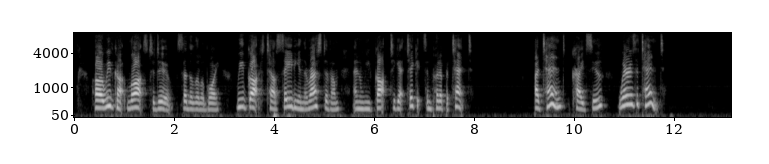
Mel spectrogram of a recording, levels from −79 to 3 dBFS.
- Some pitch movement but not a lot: Yes, average, 4.4 semitones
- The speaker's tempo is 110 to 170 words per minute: No, average, 180 wpm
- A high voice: Yes, high, 225 Hz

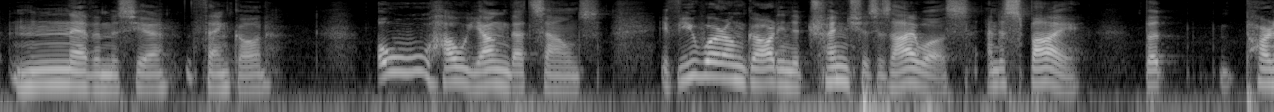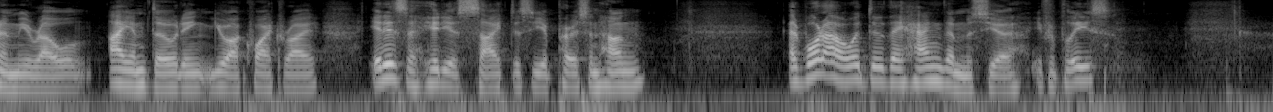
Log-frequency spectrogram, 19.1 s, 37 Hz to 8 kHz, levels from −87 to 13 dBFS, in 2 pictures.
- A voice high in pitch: No, low, 135 Hz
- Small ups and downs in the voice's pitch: No, average, 4.9 semitones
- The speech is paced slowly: No, average, 165 wpm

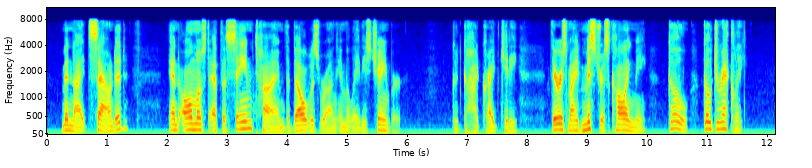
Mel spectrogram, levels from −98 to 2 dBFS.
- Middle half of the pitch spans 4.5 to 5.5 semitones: Yes, average, 5.2 semitones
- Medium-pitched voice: No, low, 130 Hz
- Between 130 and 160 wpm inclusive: Yes, average, 140 wpm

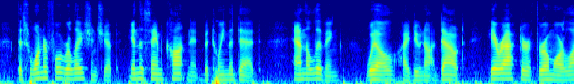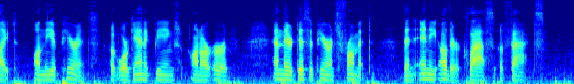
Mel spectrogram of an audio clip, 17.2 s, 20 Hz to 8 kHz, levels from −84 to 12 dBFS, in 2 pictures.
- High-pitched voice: No, low, 130 Hz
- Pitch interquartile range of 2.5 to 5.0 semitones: Yes, average, 2.8 semitones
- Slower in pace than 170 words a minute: Yes, average, 145 wpm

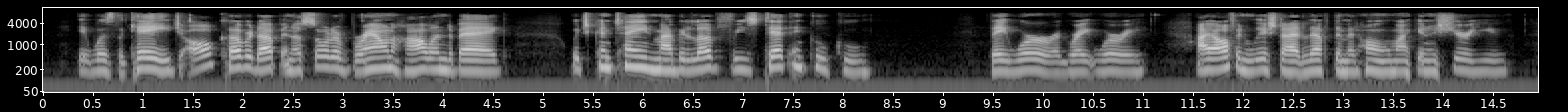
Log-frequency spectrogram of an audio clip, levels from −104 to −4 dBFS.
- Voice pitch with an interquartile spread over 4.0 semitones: No, average, 2.9 semitones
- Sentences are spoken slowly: No, average, 165 wpm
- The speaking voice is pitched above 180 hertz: Yes, high, 190 Hz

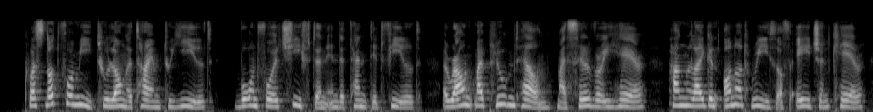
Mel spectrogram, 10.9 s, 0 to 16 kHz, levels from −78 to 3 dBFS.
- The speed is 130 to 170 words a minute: No, average, 185 wpm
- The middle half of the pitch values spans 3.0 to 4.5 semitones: Yes, average, 3.6 semitones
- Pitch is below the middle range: No, high, 210 Hz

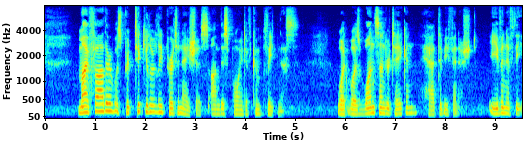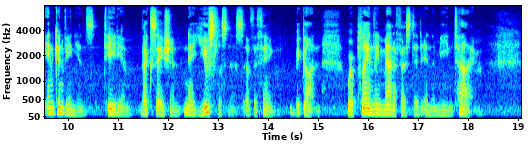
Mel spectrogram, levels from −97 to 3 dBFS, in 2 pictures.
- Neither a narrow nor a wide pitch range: Yes, average, 4.6 semitones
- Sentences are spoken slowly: Yes, slow, 115 wpm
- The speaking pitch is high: No, low, 130 Hz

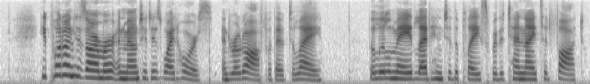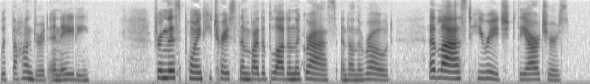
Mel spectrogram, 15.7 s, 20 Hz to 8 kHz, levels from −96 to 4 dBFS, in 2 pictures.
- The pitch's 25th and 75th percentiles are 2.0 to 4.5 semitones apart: Yes, average, 3.1 semitones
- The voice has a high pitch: Yes, high, 210 Hz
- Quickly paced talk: Yes, fast, 215 wpm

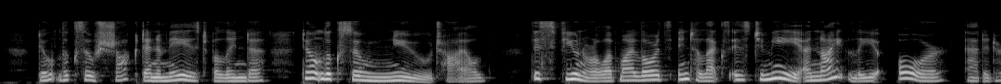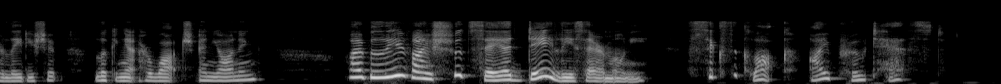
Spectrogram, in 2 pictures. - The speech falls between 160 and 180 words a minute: No, slow, 135 wpm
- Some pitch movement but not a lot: No, wide, 7.0 semitones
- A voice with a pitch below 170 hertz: No, high, 190 Hz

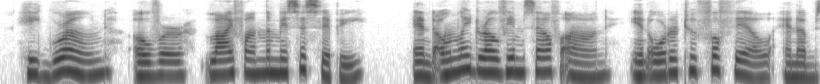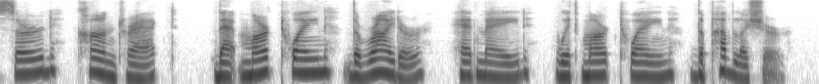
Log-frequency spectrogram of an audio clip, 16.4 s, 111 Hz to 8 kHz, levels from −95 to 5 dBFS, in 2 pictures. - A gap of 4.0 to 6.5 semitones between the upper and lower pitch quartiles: No, average, 3.3 semitones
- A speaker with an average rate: No, slow, 115 wpm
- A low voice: No, medium, 180 Hz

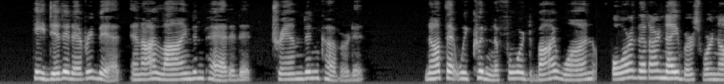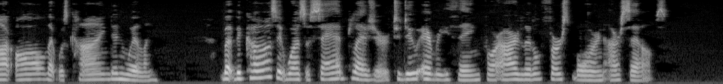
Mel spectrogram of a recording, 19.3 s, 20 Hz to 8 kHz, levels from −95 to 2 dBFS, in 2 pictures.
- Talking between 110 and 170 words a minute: Yes, average, 160 wpm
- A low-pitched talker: No, high, 195 Hz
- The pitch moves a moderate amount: Yes, average, 3.5 semitones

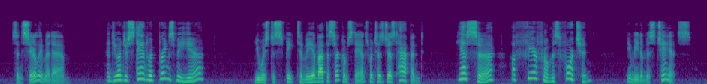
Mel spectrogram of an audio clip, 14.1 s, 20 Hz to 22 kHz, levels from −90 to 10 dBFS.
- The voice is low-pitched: No, medium, 170 Hz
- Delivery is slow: Yes, slow, 125 wpm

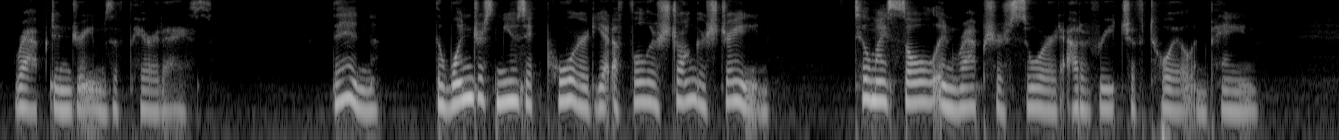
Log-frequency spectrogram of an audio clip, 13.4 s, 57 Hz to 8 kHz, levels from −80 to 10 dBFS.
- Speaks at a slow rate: Yes, slow, 125 wpm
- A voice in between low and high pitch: Yes, medium, 180 Hz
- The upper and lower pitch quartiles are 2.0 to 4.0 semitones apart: No, average, 4.9 semitones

